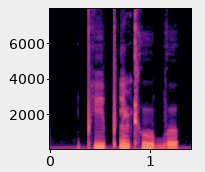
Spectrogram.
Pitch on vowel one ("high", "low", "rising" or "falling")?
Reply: high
